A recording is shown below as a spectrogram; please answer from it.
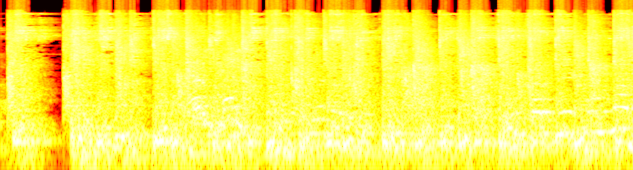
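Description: Saraiki folk music accompaniment: a fast, steady run of percussion taps and thumps, about four strokes a second, between sung lines of the song.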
